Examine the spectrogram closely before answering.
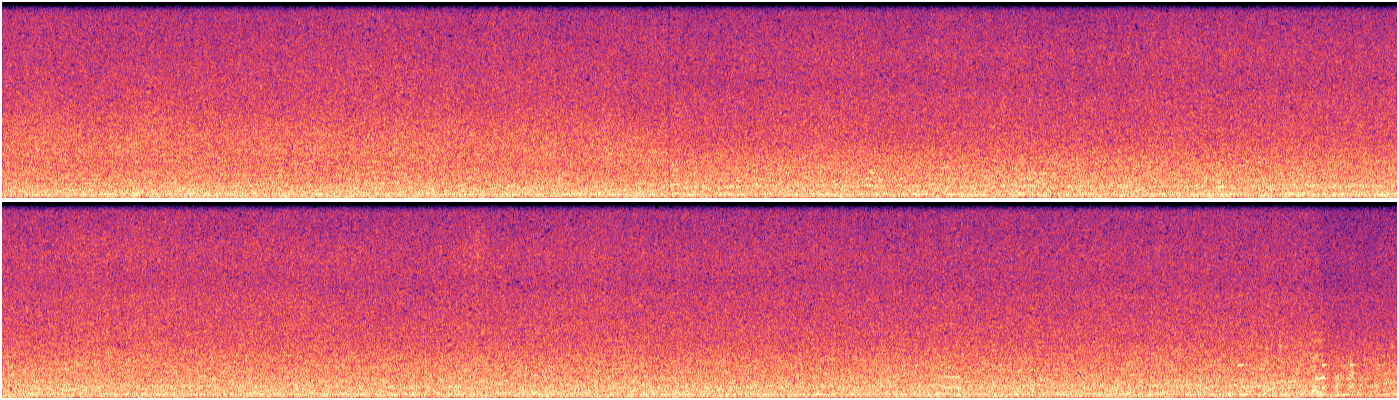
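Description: Floodwater of a swollen, muddy river rushing past in a steady, unbroken wash of churning rapids.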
